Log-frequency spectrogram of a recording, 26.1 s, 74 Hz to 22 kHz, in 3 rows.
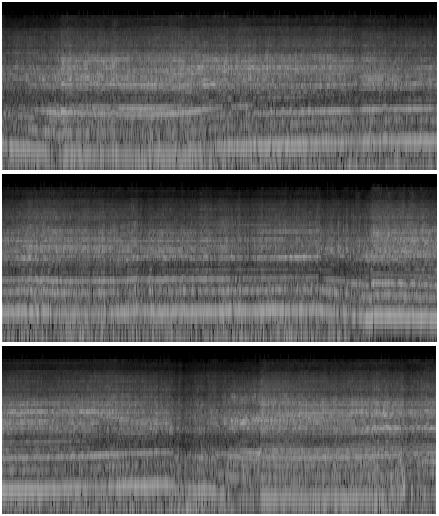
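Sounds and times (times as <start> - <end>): two-stroke kart engine running hard: 0.0 - 26.0.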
